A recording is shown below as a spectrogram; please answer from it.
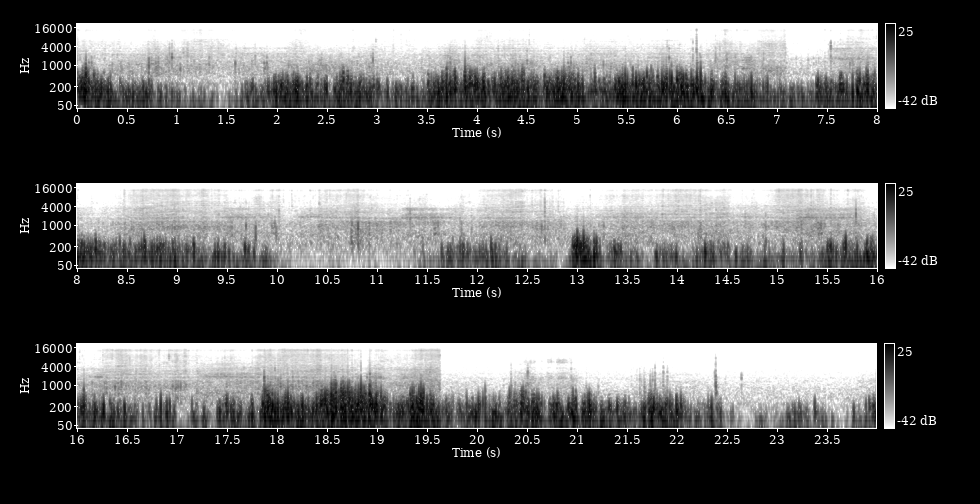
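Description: Wind buffeting the microphone in irregular gusts, a loud low rumble that eases off for a couple of seconds about halfway through.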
